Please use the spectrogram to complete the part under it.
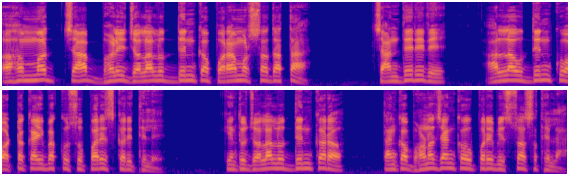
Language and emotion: Odia, neutral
